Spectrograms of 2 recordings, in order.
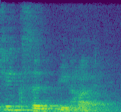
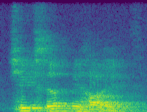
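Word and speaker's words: Csikszentmihalyi: I know Samir Charity taught me how to pronounce his name. Yes, Chick sent me high. Chick sent me high.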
